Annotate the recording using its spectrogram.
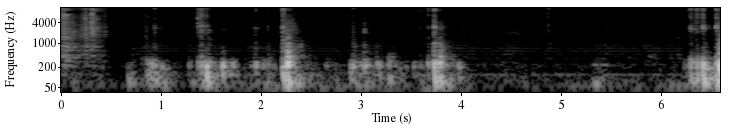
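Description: Tape being pulled, torn and pressed down onto paper: a string of short crackles and clicks that dies away after about four seconds.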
